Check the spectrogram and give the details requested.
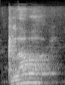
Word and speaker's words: glamour: a glamour uh clamor glamour it rhymes with clamor in the last chancellors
